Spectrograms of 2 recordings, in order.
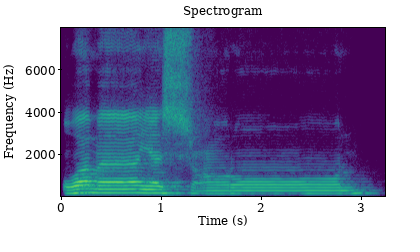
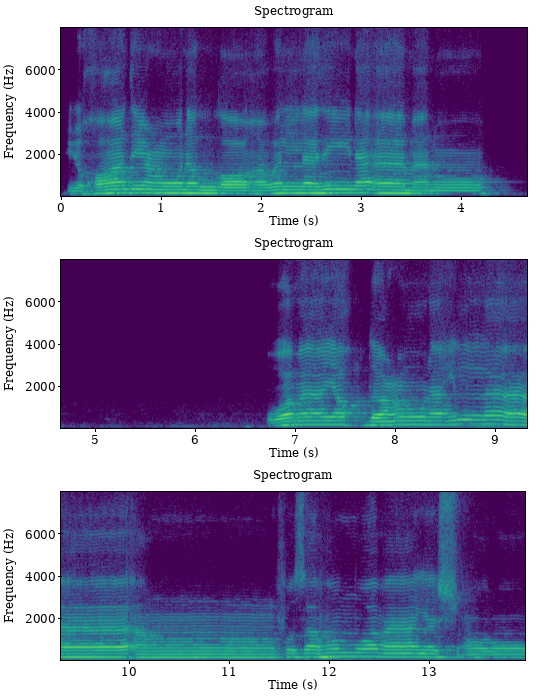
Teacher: شین پر گرفت کرنی ہے، شین پہ قلقلہ نہیں کرنا.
